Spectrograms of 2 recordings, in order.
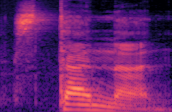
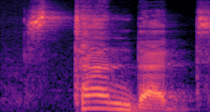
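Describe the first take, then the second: First: STANAN with no D; Jamaican pronunciation. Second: STANDARD with both Ds sounded; English-style STANDARD, full "nd"; English pronunciation. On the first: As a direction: drop the Ds, say STANAN. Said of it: "You only stop at N". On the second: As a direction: say STANDARD as "stan-dad". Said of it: "ends with N D in English". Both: Shown as a demonstration.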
